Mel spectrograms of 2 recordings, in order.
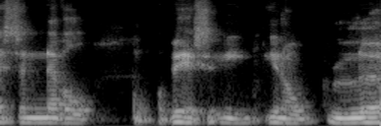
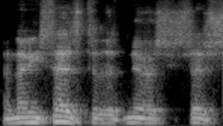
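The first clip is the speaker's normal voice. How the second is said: usual speaking voice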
